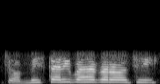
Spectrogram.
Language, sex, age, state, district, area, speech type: Odia, female, 18-30, Odisha, Balasore, rural, conversation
